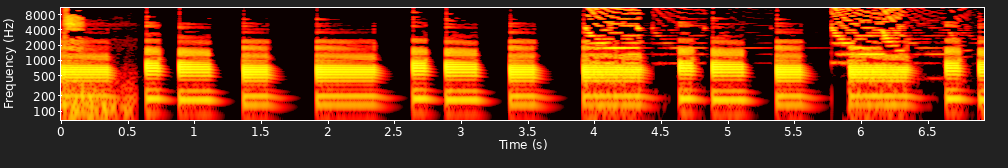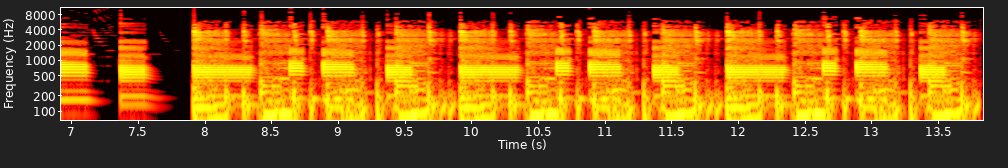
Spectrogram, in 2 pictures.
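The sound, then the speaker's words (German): A short electronic jingle made in GarageBand: crisp, staccato synth notes with a few bright sparkly accents, then a fuller, continuous section with a steady beat and bass, loud, with no voices. “Ja, was ihr jetzt gerade gehört habt, ist unser Jingle-Versuch.”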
